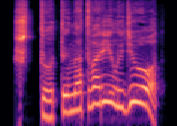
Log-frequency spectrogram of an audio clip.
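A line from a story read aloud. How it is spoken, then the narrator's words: Shouting. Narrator (Russian): закричала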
